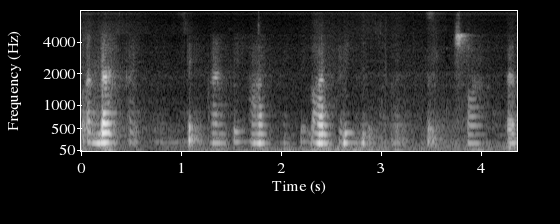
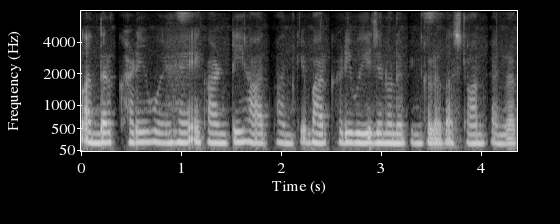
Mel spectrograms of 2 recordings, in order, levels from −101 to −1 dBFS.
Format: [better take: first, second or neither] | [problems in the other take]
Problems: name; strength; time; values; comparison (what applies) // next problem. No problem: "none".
second | noise reduction (neural mask model DeepFilterNet 3)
